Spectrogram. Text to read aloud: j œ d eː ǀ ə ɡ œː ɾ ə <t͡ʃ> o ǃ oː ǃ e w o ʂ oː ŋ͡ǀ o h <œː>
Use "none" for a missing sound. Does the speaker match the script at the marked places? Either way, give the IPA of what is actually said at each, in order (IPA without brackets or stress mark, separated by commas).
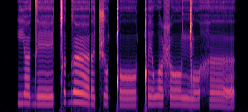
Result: t͡ʃ, əː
